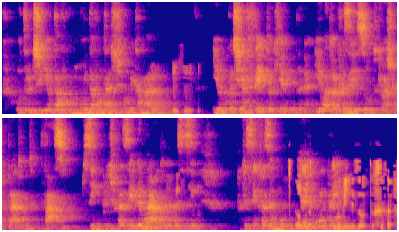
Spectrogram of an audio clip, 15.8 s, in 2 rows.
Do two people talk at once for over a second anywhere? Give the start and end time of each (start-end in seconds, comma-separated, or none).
none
